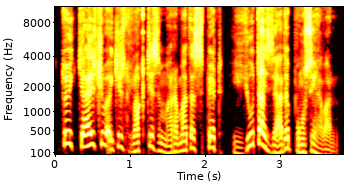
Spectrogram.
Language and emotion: Kashmiri, angry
